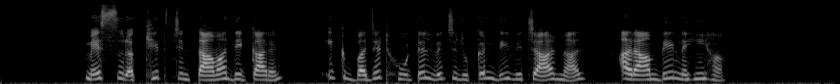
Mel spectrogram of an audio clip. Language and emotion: Punjabi, fearful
